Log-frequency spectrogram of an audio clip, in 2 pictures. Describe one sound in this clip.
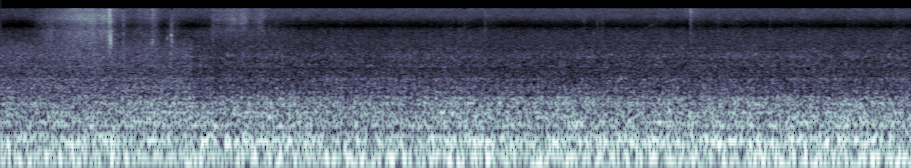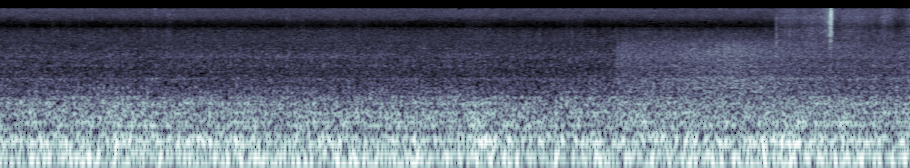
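Tyres hiss on asphalt.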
